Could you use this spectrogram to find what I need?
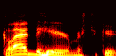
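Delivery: normal talking voice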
